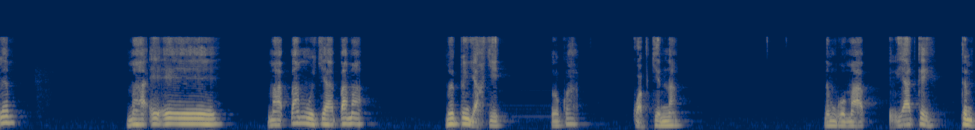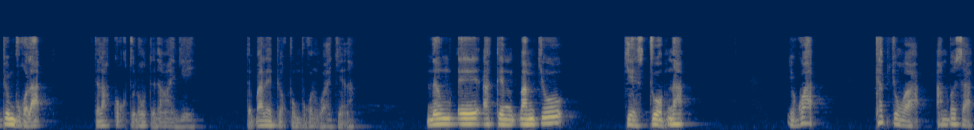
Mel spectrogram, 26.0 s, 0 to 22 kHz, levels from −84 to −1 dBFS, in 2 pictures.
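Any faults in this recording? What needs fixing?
Across the whole recording the speech sounds rough and grainy, with a hiss-like fill between the pitch harmonics and nothing above 7.7 kHz, so the top end is dull. The damage is plainly audible. This is likely low-delay AAC compression (AAC-ELD), whose short frames resolve harmonics poorly and spend bits inefficiently, and the degradation fits a bitrate around 24 kbps. To prevent it, raise the AAC-ELD bitrate or use a higher-efficiency codec where low delay isn't required.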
